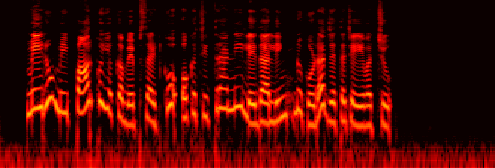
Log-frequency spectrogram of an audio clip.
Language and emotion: Telugu, neutral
